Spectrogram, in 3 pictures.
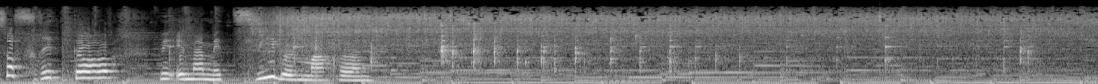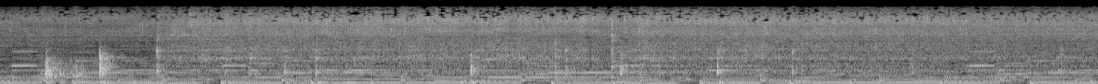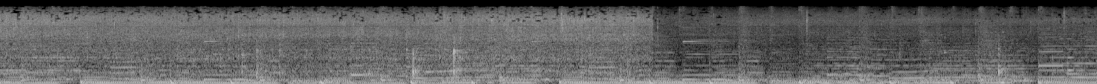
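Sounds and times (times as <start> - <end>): onion sizzling in oil: 2.4 - 32.9
spoon knocking on pot: 3.7 - 8.0, 11.4 - 12.8, 15.6 - 19.1.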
